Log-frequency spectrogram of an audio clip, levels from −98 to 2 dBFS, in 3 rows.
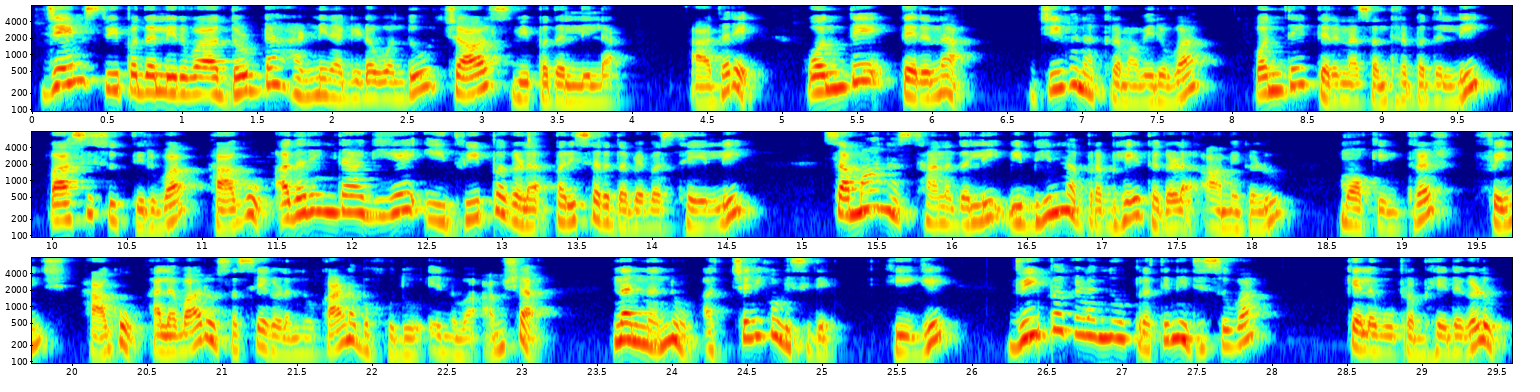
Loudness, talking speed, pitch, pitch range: -22 LUFS, 85 wpm, 195 Hz, 155-255 Hz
